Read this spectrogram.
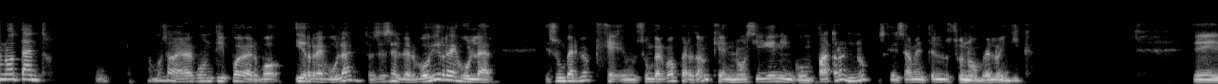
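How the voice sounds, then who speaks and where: A man's voice: on the high side, animated, moderate pace. A man, an English instructor explaining pronunciation in a class, often checking in with "¿no?". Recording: dull lo-fi audio.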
